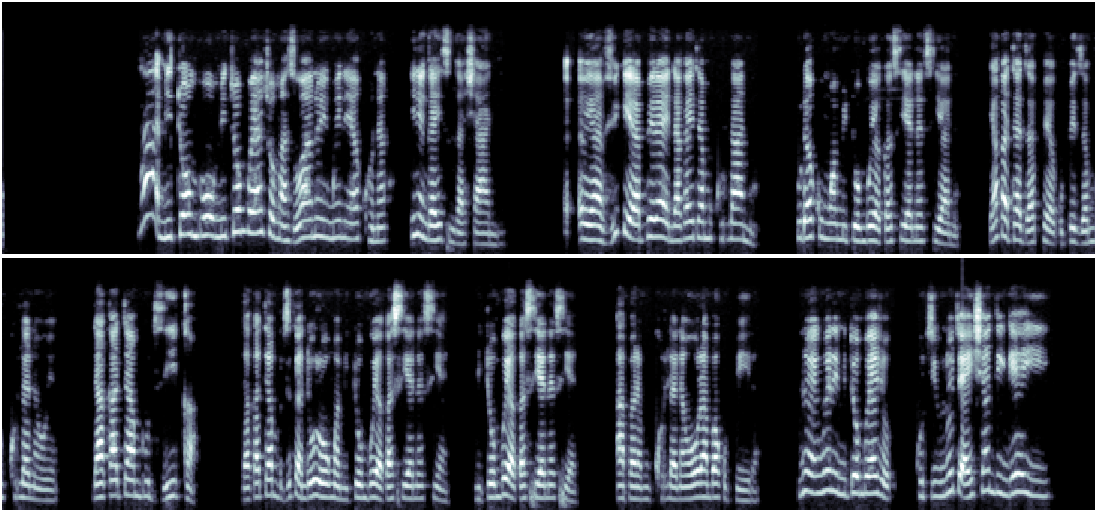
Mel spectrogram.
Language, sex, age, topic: Ndau, female, 36-49, health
